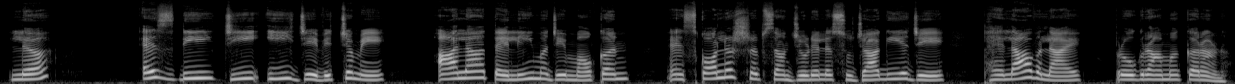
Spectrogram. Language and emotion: Sindhi, neutral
